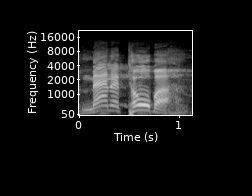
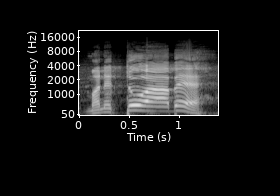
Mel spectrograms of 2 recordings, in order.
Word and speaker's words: Manito Ahbee: Sometimes we pronounce this area as Manitoba. That's mispronounced, ladies and gentlemen. Manito Ahbee.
